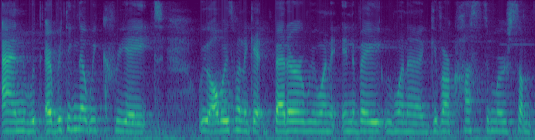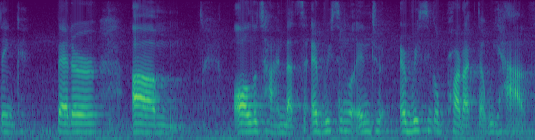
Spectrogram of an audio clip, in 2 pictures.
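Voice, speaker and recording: A woman's voice: medium pitch, level tone, racing, a little hiss or hum. A young woman from Australia, answering interview questions casually with frequent ums and restarts. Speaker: business owner, interviewee.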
